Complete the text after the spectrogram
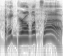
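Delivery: loud, high playful hello; mock chummy greeting. Joking she talks to her body, hammed-up chummy greeting.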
